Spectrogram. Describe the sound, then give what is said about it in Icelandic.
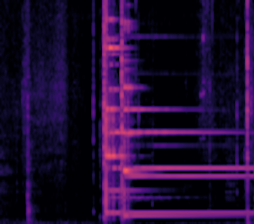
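A two-note ding-dong doorbell chime, used as a quiz team's buzzer, rings out clear, its bright tones lingering and slowly fading, with a couple of faint knocks or clicks around it and no voices. “Týstarar eru með ding-dong.”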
